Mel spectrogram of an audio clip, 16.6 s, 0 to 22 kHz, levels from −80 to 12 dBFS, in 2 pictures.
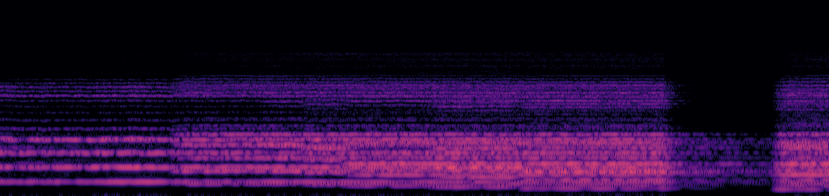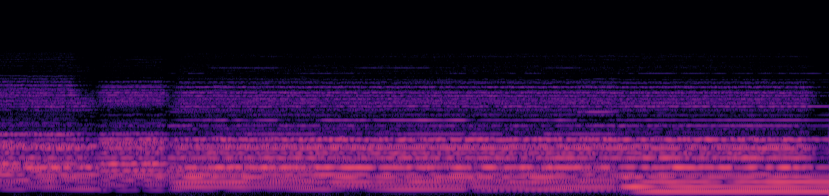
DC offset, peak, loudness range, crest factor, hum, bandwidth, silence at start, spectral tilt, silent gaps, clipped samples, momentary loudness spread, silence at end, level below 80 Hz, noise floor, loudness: under 0.1%; -14 dBFS; 5 LU; 16 dB; none; 9.6 kHz; 0 s; -7.5 dB/octave; none; under 0.1%; 9 LU; 0 s; -74 dBFS; -52 dBFS; -29 LUFS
